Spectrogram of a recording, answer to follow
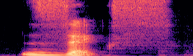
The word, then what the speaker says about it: Sechs: The string S that gets pronounced as an Z at the beginning of a word and a soft S that gets pronounced as an S. Sechs.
